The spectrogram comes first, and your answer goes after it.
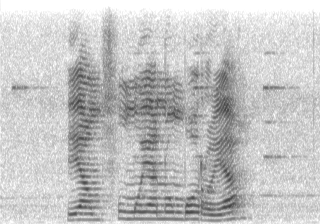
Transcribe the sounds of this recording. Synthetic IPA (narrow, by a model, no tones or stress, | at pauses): jaɱfumɔjanɔmbɔɾɔja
